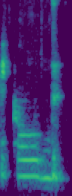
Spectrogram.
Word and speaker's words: pickled: yeah and then pico because there is no e sound between l and d it's together pickled so mind that you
